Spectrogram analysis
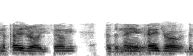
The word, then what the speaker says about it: Paidro: like that's where that's where the name Pedro come from and I spell it P a i d r o feel me that's pretty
